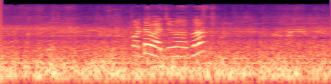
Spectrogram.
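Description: A long-distance train journey to Assam fills the background with a steady, low rolling rumble throughout, while a voice speaks briefly over it near the middle.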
